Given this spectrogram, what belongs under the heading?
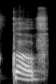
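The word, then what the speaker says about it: cough: I have a bad cuff the word is cuff here we will pronounce the letter G as F right I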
